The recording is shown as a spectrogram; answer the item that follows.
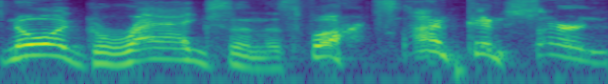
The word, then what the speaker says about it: Gragson: in nasar well he's not really new Noah Gregson is what they say no it's Noah gragson as far as I'm concerned man will Gregson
